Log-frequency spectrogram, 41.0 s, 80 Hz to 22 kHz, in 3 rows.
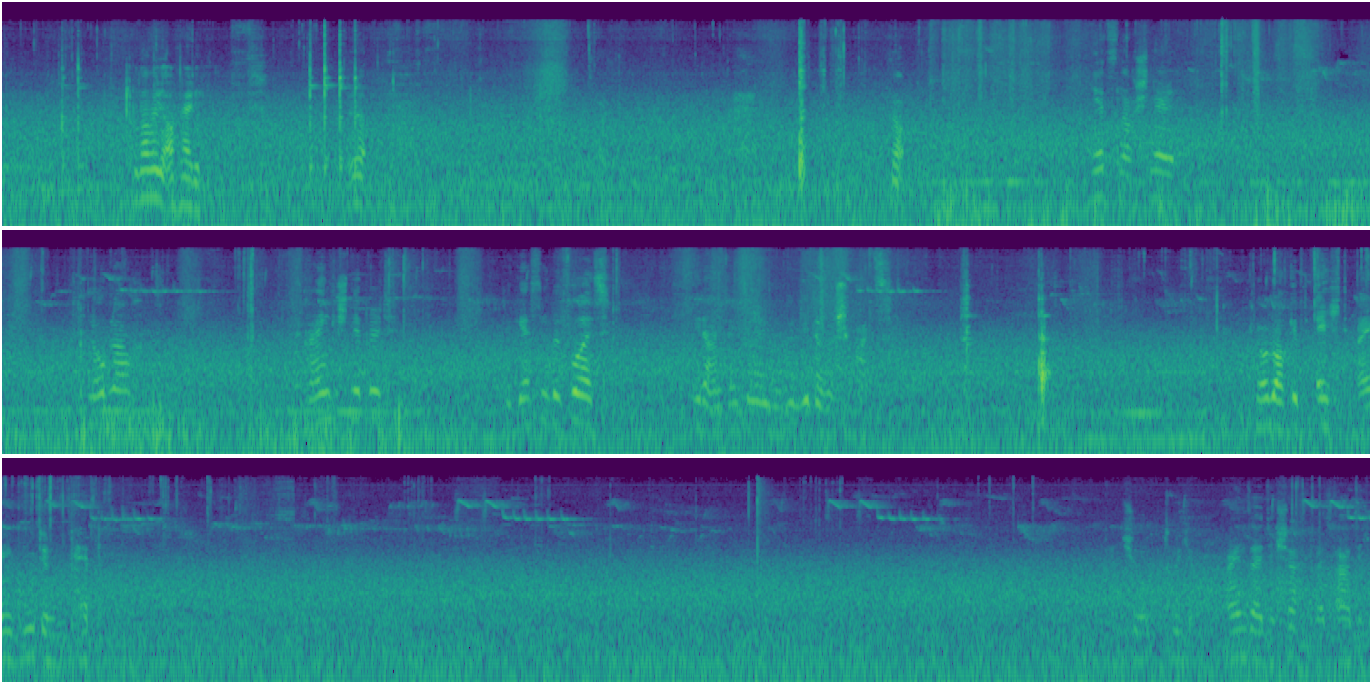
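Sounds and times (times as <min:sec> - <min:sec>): wooden spoon tapping metal pot: 0:03.0 - 0:03.7.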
